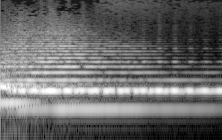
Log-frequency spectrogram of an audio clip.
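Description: Sampled orchestral playback: a theremin melody doubled by French horns steps down at the start to one long held note that slowly fades.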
